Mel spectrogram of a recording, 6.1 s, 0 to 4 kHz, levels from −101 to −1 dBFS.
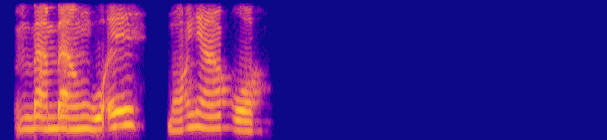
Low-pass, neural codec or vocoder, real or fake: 3.6 kHz; codec, 16 kHz in and 24 kHz out, 2.2 kbps, FireRedTTS-2 codec; fake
